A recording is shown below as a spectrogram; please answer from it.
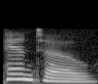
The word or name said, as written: panto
